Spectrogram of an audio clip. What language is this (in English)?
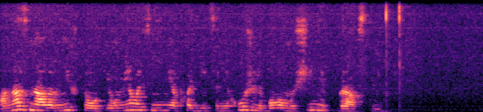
Russian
